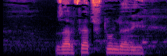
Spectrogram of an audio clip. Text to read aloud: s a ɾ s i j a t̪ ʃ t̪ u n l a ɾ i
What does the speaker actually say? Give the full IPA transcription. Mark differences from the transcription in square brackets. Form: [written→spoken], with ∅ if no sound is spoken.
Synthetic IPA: [s→z] a ɾ [s→f] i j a t̪ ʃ t̪ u n l a ɾ i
